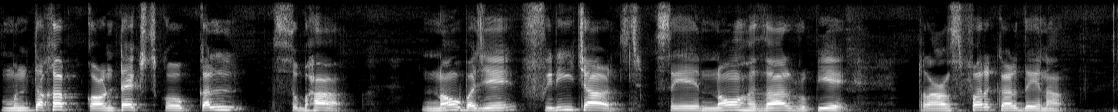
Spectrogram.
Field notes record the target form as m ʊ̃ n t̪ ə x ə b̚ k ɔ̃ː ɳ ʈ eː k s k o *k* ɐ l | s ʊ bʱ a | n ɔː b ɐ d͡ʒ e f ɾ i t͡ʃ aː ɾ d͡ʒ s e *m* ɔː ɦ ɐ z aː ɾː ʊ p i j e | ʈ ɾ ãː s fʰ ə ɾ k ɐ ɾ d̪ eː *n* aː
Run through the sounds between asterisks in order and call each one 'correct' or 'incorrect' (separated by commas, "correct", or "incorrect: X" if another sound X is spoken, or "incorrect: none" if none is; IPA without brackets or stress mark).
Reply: correct, incorrect: n, correct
